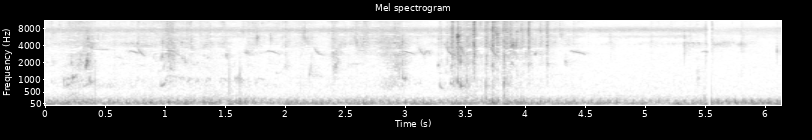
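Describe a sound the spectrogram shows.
Water drips and splashes from a net trap lifted out of a pond.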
